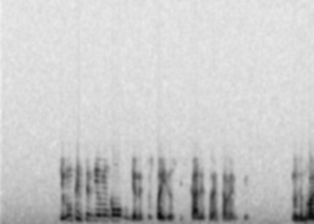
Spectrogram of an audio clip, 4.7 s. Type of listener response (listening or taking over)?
taking over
